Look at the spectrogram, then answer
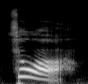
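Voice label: "zuo" Mandarin Chinese, fourth tone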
